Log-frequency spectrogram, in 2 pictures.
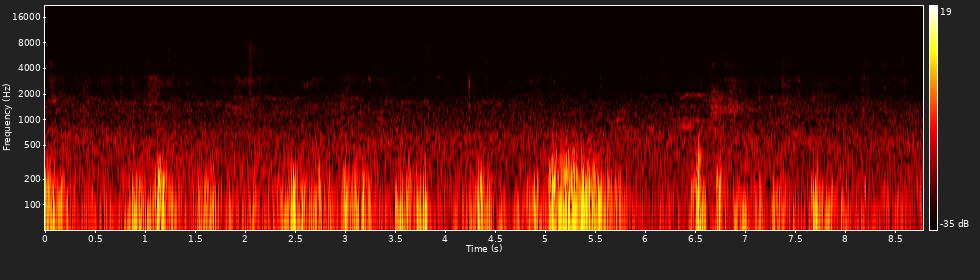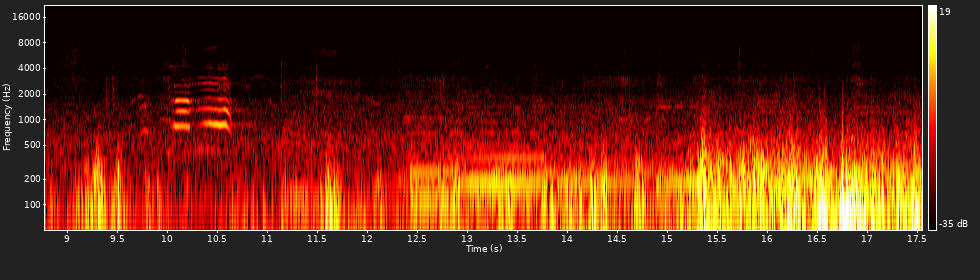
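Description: Leaves rustle as plants are picked by hand.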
